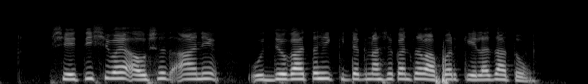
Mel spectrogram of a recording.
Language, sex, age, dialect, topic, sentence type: Marathi, female, 18-24, Northern Konkan, agriculture, statement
